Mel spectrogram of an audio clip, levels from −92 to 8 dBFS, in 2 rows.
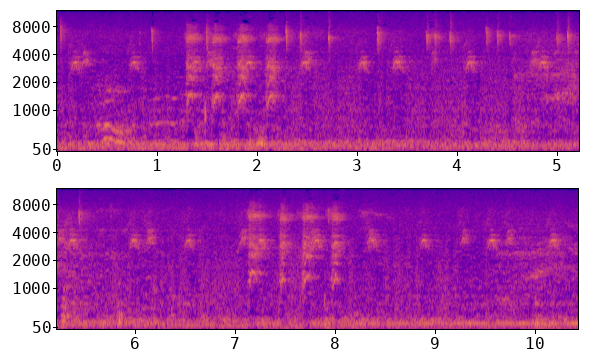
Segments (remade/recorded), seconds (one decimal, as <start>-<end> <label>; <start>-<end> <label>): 0.0-3.4 recorded; 3.4-5.0 remade; 5.0-5.5 recorded; 5.5-6.2 remade; 6.2-6.7 recorded; 6.7-8.1 remade; 8.1-10.4 recorded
